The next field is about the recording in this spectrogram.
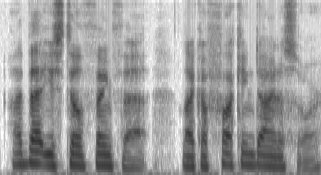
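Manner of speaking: ordinary delivery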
